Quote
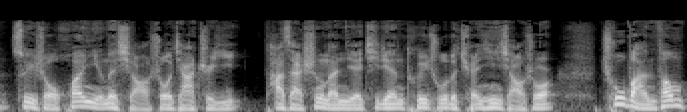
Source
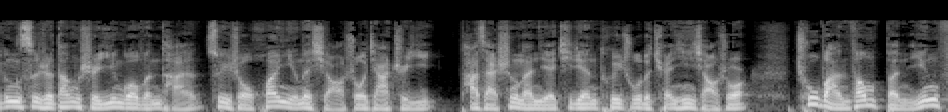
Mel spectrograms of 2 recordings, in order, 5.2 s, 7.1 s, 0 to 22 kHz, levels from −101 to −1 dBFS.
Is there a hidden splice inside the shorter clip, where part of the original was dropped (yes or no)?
no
